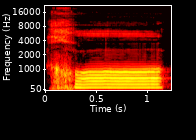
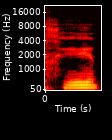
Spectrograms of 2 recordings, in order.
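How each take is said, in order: First: It is said with Arabic pronunciation, ending in a. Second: It is said with Urdu pronunciation, ending in e. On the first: The speaker calls it right. "अरबी लहजे में अदा करें" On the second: The speaker calls it wrong. "Urdu तलफ़्फ़ुज़ से परहेज़ करें"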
